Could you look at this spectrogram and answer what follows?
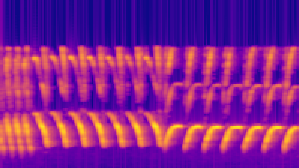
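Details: Canary song meant as a tutor for young birds, with quick repeated downward-sweeping whistles that slow into a measured series of bright curved notes.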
